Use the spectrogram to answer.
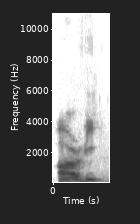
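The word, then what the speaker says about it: Hervé: RV, because I would say Harvey in French, but it's RV.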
